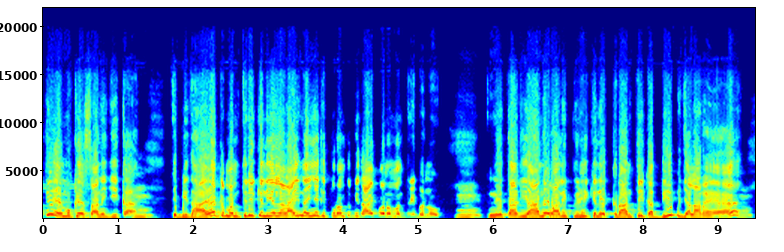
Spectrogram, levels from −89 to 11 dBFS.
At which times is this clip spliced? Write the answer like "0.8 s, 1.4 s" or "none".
none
